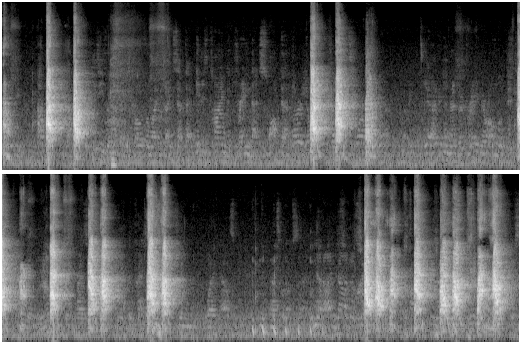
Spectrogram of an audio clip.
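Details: Playful puppies among their littermates yapping in short, bright barks, repeated in clusters of two to five with quiet stretches between them, the bursts growing denser toward the end.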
